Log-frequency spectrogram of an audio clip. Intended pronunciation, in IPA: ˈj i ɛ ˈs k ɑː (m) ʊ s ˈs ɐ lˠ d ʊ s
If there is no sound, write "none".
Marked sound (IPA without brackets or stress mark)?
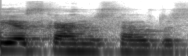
n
